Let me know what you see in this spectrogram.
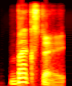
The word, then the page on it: backstay: British English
